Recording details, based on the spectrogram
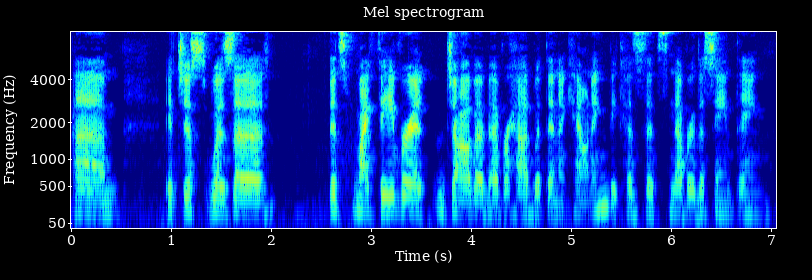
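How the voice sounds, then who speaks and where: Lower-pitched woman giving interview answers. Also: flat delivery, moderate pace, a bit bright, no room sound. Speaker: guest, accounting consultant. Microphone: video call.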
